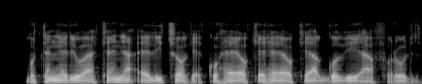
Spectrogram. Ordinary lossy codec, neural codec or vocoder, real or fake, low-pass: none; codec, 16 kHz, 4.8 kbps, FACodec; fake; 7.2 kHz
